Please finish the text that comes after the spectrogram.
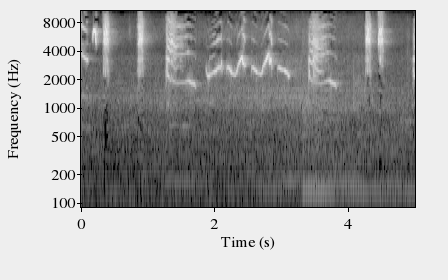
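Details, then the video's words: Oriental magpie-robin song used as a model for training other birds: bursts of harsh, broadband notes alternating with fluid warbled whistles around the middle range, some phrases sweeping up and down, separated by short pauses. "Masteran kacer juara cocok untuk isian smua burung"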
